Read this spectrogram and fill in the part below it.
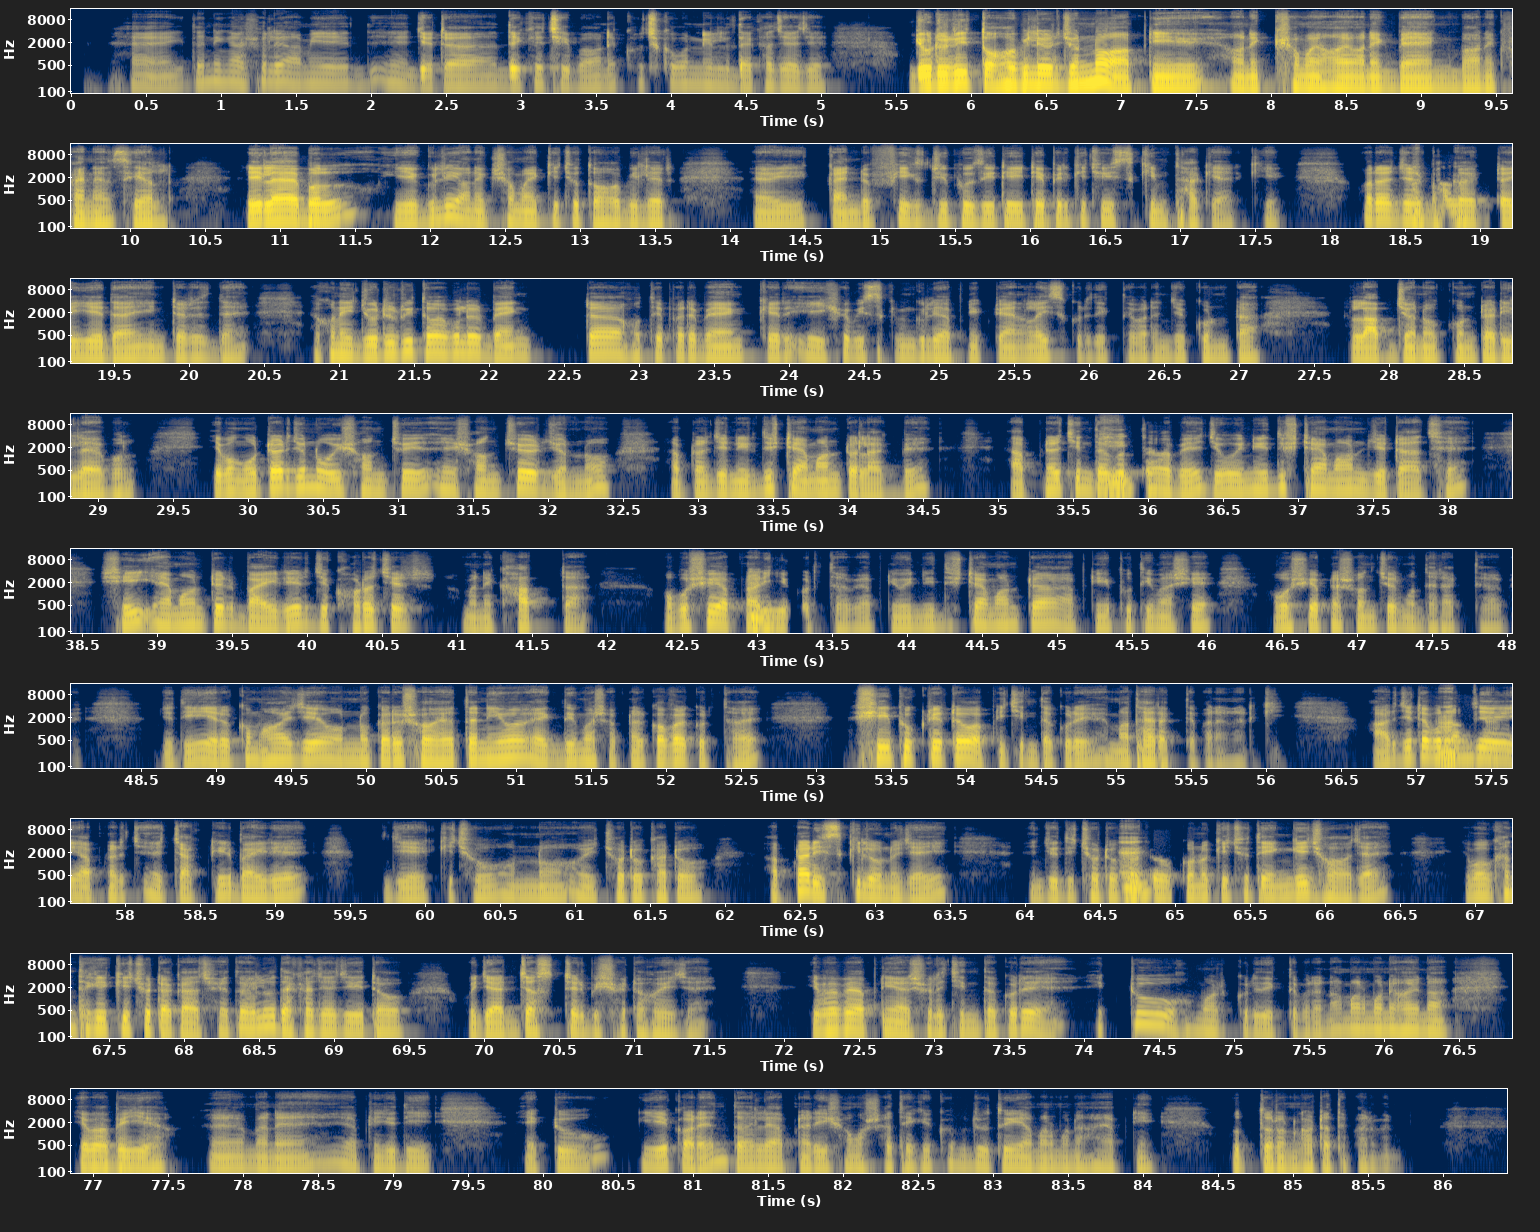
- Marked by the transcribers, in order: in English: "ফাইন্যান্সিয়াল রিলায়েবল"; in English: "কাইন্ড অফ ফিক্সড ডিপোজিট"; in English: "অ্যানালাইজ"; in English: "রিলায়েবল"; other background noise; in English: "এনগেজ"; "তাহলেও" said as "তইলেও"
- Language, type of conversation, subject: Bengali, advice, আর্থিক দুশ্চিন্তা কমাতে আমি কীভাবে বাজেট করে সঞ্চয় শুরু করতে পারি?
